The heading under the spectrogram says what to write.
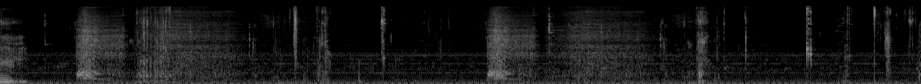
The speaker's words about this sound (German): Kannst du mal weniger schlürfen und nicht immer gegen deine Zähne hauen mit dem Löffel?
